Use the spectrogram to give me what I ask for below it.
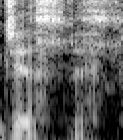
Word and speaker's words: Trismegistus: Trismegistus.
